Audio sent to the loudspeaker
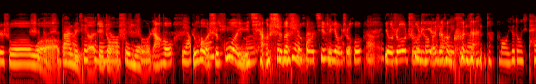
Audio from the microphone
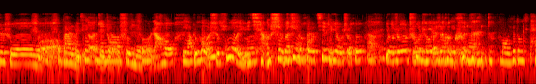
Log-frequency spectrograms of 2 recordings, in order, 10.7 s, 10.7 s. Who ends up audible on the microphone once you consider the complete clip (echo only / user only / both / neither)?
echo only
